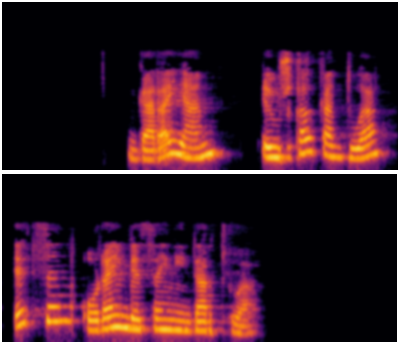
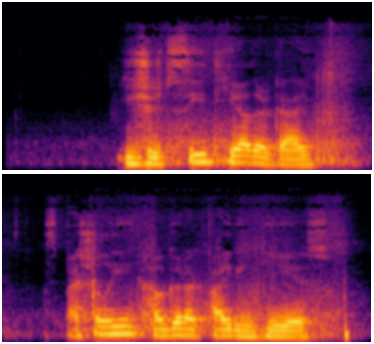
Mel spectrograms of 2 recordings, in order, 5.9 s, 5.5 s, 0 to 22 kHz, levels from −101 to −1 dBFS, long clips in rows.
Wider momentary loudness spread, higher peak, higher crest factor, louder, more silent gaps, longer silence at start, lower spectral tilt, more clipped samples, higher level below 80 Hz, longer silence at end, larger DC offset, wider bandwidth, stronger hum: second, 9 LU vs 13 LU; about the same, -4 dBFS vs -2 dBFS; about the same, 18 dB vs 14 dB; second, -19 LUFS vs -16 LUFS; first, 1.80-1.91 s, 2.98-3.05 s vs none; about the same, 0.95 s vs 0.85 s; second, -5 dB/octave vs -8.5 dB/octave; neither; second, -72 dBFS vs -50 dBFS; first, 1.1 s vs 0.2 s; neither; second, 7.6 kHz vs 10.5 kHz; neither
